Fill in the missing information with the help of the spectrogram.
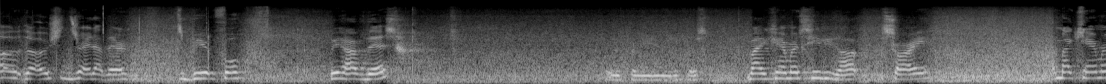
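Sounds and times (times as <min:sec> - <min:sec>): ocean surf rushing: 0:01.2 - 0:03.4, 0:05.2 - 0:11.0.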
